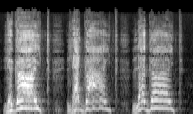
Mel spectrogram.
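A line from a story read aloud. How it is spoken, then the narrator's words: Hoarse shouting. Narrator (Russian): старшина забыл вдруг все немецкие слова и только хрипло кричал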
